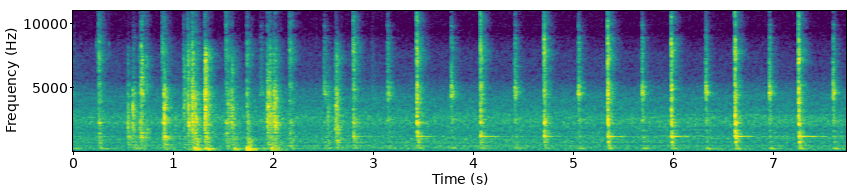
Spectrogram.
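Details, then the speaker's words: Simplex 2001 fire alarm panel with march time card, working after two resistors on the signal card were cut; strobe at 1575 candela: crisp relay clicks about every third of a second, steady with faint ring, normal march-time relay pulsing. "I love the sound of those relays."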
